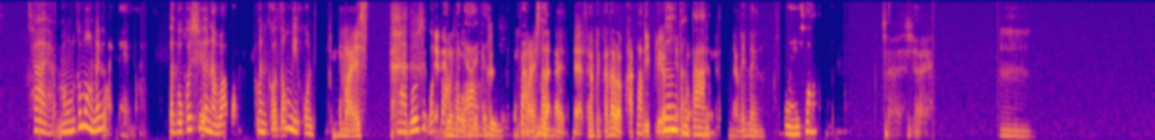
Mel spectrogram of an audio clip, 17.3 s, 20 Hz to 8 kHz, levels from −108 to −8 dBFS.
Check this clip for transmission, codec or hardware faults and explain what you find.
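Three echo-canceller faults affect the clip: speech suppression during double talk, a leaking echo, and gated background sound.

Speech suppressed in double talk, 0.86 to 11.07 s: the speech repeatedly dips, by around 40 dB at worst and about three seconds in total, most likely because the canceller mistook it for echo.

Echo leak at 1.75 to 2.17, 3.8 to 4.96, 7.2 to 8.56 and 10.78 to 12.72 s: a faint copy of the speech returns 400 ms late, roughly 25 to 35 dB down, likely from incompletely cancelled loudspeaker pickup.

Background gated by the echo canceller at 2.22 to 2.53 and 12.22 to 12.37 s: the canceller clamped the microphone during loudspeaker playback, so the room sound drops by about 34 dB.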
